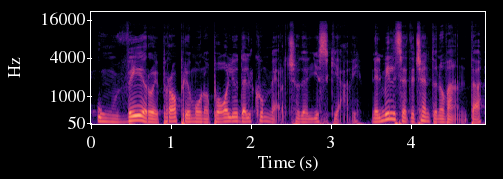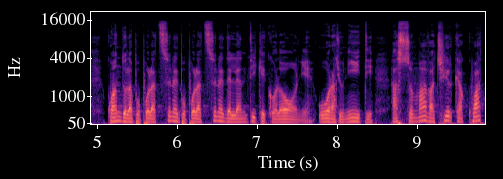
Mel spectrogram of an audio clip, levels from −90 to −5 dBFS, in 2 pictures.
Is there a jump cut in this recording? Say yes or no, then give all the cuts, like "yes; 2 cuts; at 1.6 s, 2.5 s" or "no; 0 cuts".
yes; 3 cuts; at 3.5 s, 6.0 s, 8.0 s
